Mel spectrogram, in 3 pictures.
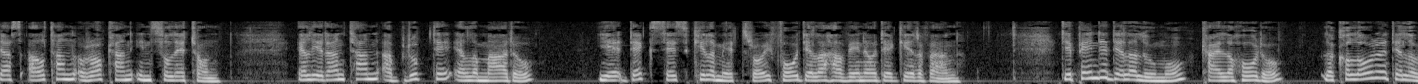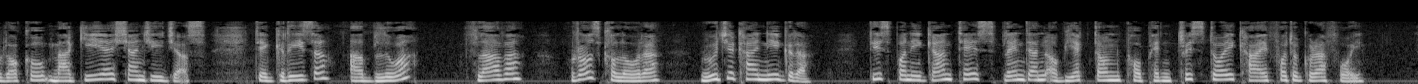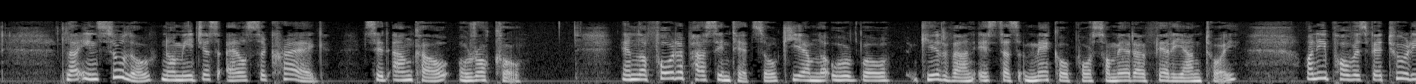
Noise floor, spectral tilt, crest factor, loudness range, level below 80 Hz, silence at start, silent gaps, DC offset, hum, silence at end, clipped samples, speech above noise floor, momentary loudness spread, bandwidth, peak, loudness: -46 dBFS; -5 dB/octave; 16 dB; 2 LU; -52 dBFS; 0 s; none; under 0.1%; none; 0 s; under 0.1%; 30 dB; 8 LU; 8 kHz; -2 dBFS; -17 LUFS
